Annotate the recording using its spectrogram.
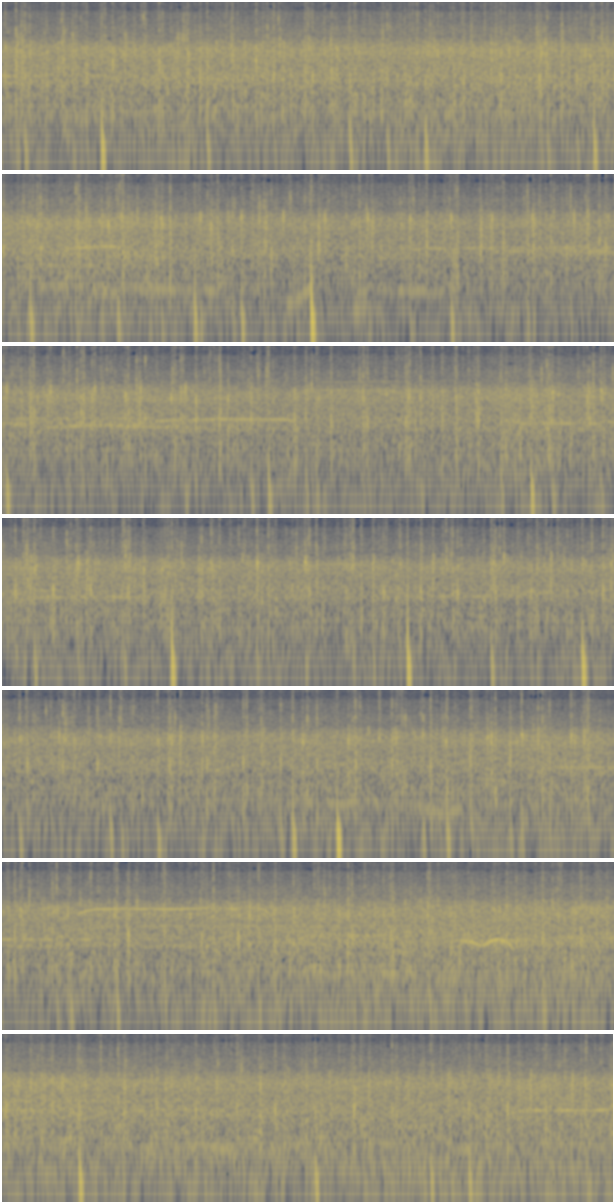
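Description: Large arena audience applauding steadily, a dense wash of clapping throughout, with a few short voices or calls rising faintly above it.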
